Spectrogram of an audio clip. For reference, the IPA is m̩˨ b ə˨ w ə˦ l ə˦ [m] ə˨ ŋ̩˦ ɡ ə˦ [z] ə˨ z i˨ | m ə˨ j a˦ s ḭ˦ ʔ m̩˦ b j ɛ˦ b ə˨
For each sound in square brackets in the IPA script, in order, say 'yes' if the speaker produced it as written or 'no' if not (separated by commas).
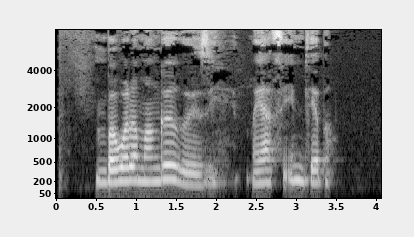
yes, no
